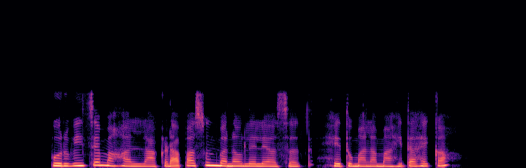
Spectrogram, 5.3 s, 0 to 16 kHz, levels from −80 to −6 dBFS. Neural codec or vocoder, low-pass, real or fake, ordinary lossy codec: none; 7.2 kHz; real; none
